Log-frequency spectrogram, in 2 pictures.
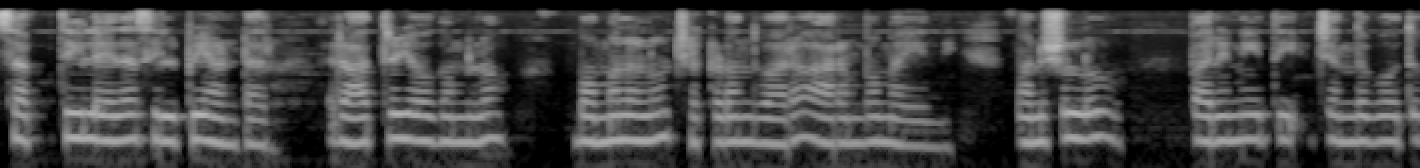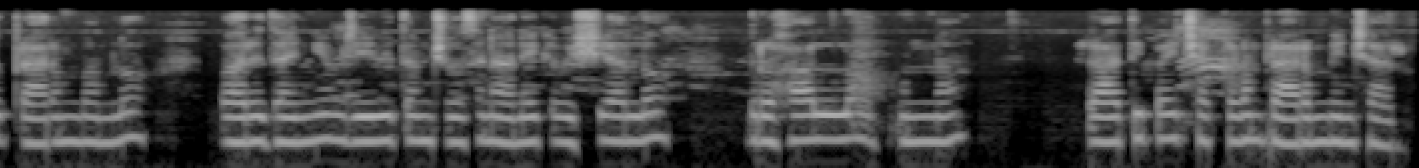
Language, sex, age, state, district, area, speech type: Telugu, female, 30-45, Andhra Pradesh, Vizianagaram, rural, spontaneous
